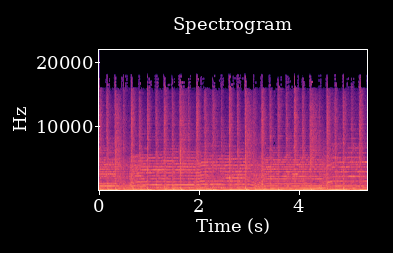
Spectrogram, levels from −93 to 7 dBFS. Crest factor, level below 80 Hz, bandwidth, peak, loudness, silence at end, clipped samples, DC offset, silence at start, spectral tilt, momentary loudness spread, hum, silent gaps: 14 dB; -20 dBFS; 18 kHz; -2 dBFS; -16 LUFS; 0 s; under 0.1%; under 0.1%; 0 s; -4.5 dB/octave; 2 LU; none; none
